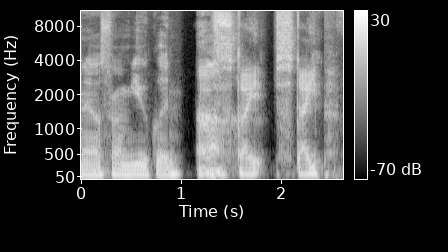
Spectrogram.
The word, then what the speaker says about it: Stipe: was from euclid oh stipe stipe is that how you pronounce it yeah okay stephen got knocked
